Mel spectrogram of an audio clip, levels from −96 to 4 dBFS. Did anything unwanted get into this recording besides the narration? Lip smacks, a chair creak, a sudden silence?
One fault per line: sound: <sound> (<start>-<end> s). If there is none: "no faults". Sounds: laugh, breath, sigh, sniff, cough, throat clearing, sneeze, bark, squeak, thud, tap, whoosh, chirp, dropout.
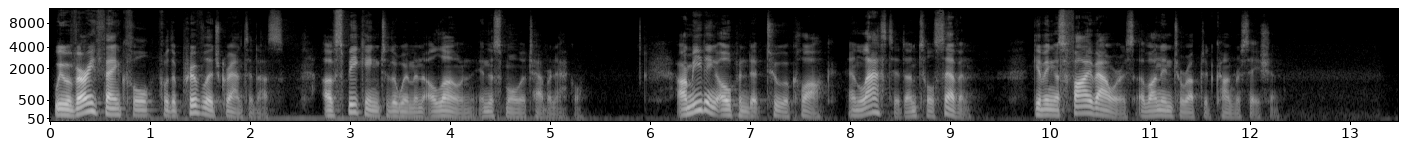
no faults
